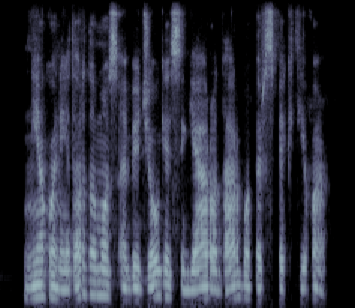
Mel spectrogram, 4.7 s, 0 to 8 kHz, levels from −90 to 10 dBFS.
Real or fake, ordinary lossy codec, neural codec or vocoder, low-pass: real; Opus, 24 kbps; none; 7.2 kHz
